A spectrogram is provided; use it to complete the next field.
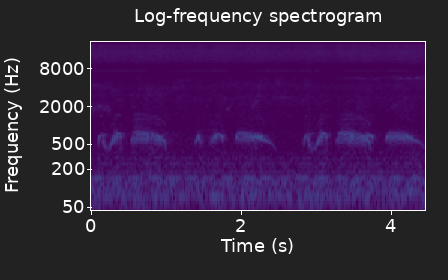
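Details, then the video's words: Spotted dove's sấm thổ song, 'về tàng kèm 123': two rounds of a short double hoot leading into long, slightly wavering falling coos, set against a persistent low hum. "SẤM THỔ TỐT TIẾNG VỀ TÀNG KÈM 123 QUÁ ĐÃ"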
